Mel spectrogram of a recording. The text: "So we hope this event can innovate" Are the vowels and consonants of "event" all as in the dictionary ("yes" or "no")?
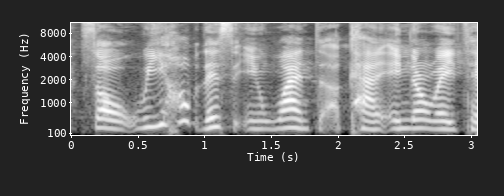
no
